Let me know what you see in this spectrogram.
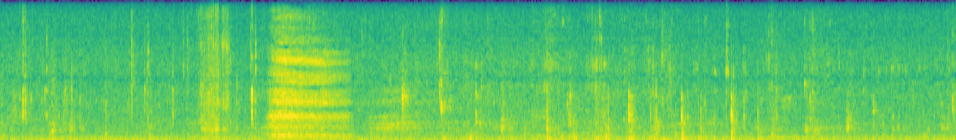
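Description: Faint close-up eating sounds: soft chewing and scattered small clicks from picking through a plate of pasta by hand, with a brief breathy rush about three seconds in.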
